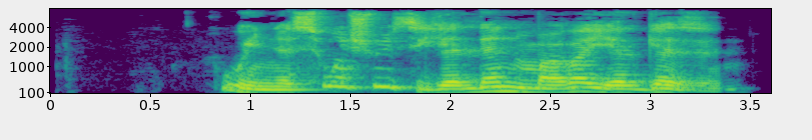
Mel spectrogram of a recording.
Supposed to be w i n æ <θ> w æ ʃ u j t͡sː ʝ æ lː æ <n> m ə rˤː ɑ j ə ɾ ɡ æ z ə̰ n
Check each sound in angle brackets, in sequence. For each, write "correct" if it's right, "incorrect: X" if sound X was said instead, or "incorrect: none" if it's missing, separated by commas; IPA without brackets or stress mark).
incorrect: s, correct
